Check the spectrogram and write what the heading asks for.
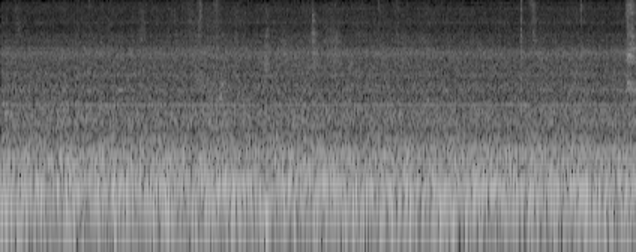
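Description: Steady low rumble inside an airliner's cabin during the descent to land, engine and airflow noise heard from a window seat.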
